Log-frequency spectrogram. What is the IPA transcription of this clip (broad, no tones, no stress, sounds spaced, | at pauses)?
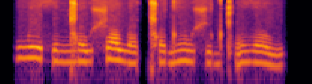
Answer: w e θ e ŋ͡ǁ ɛ w ʃ a w æ ǁ ʌ d ẽ w ʃ i d kʼ ẽ ð ʌ w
